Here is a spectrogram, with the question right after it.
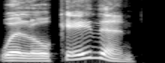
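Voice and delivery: talking like someone from Fargo. Joining the bit of talking like in Fargo: Fargo accent. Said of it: "And then you have to say".

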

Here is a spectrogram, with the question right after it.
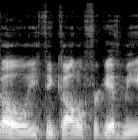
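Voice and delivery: joking fake-angry voice. Recounting how one man jokingly asks another about forgiveness, retelling a mock-angry joke. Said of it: "And Harry's kind of jokingly like".

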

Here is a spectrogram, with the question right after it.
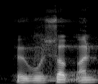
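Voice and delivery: deepest possible, very low bass voice. Quoting a very tall man greeting you, imitating a very deep voice. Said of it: "in the deepest voice ever".

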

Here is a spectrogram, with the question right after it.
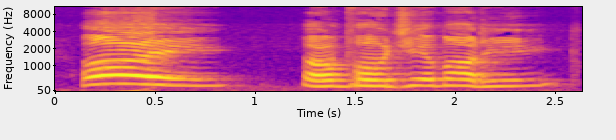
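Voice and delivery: loud, slow, drawn-out voice. Introducing the local versions of an actor: Jim Broadbent voice. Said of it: "our Paul Giamatti's are all Jim Broadbents".

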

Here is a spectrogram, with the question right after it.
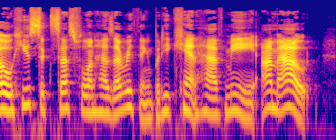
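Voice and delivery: normal talking voice

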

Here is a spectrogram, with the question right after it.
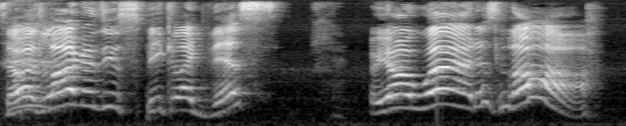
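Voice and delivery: loud, booming proclamation tone. Demonstrating the voice he once spoke in, He-Man old man voice. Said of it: "I spoke in the He-Man old man voice".

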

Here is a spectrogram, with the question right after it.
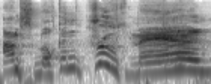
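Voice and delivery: very high, loud, slow stupid voice. Recounting a favorite scene, the speaker quotes a character's line: really stupid voice. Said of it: "in like a really stupid ass voice".

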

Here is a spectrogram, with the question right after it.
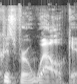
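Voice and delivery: deep movie-trailer narrator announcer voice. Retelling how the trailer voice-over guy says the actor's name: imitating trailer voice-over announcer. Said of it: "how the, uh, voice ac-, uh, guy says his name in this trailer".

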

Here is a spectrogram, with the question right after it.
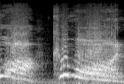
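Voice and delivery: mock exasperated shout, slow and loud.

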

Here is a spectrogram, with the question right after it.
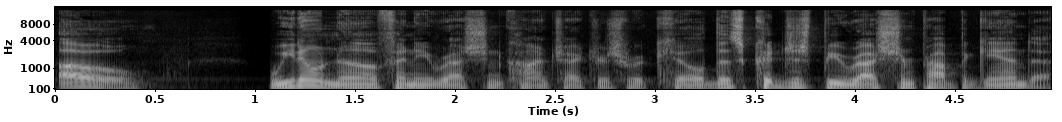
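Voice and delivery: usual speaking voice

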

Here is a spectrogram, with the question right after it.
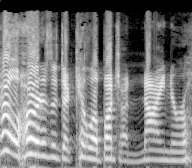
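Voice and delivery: put-on furious voice. Retelling a movie scene, quoting a character: imitating someone furious. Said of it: "he's so mad about it".

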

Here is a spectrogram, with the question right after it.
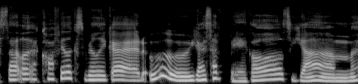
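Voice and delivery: put-on sexy, sultry voice. Retelling ordering at a coffee counter while playing sexy: imitating own sexy voice. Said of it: "just, like, feel sexy".

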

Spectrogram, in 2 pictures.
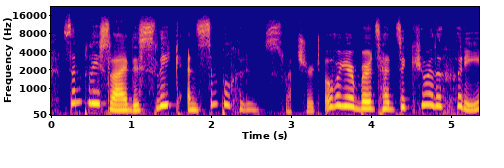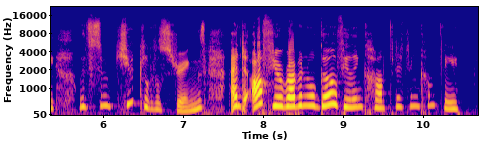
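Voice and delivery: put-on part-British accent. Reading a mock ad for bird hoodies: put-on demi-british accent. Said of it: "a demi-British accent".

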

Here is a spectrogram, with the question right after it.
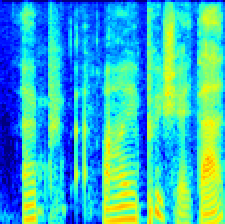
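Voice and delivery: put-on English accent. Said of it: "that that was a great British accent there".

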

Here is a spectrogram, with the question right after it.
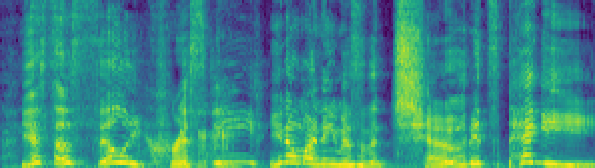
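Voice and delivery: put-on very high, bubbly, spittle-filled girl voice. Reading a story, a girl in front answers her companion: bubbly, spittle-filled tone. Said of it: "responded in a bubbly, spittle-filled tone".

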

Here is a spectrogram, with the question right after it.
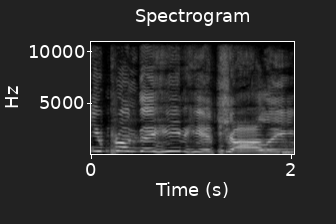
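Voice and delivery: thick put-on Italian accent. Praising a film character's line read, quoting him in a thick Italian accent. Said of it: "the thick Italian accent".

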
